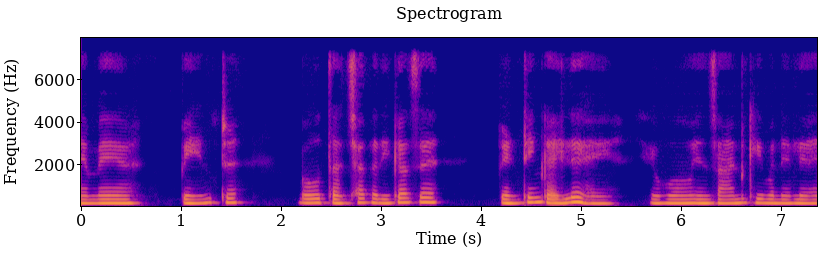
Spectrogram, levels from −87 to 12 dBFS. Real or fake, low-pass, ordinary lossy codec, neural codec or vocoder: fake; 7.2 kHz; none; codec, 24 kHz, 1.2 kbps, DualCodec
